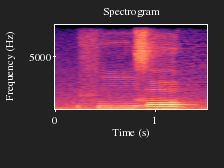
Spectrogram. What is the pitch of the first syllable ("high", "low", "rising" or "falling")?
high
